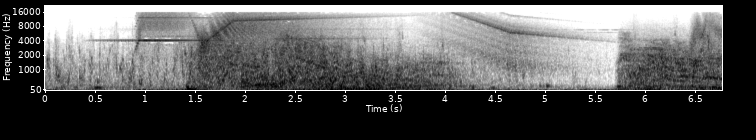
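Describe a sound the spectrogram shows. A loud magical blast roars and whooshes.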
